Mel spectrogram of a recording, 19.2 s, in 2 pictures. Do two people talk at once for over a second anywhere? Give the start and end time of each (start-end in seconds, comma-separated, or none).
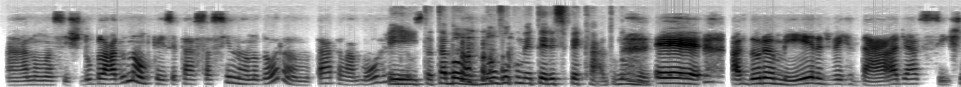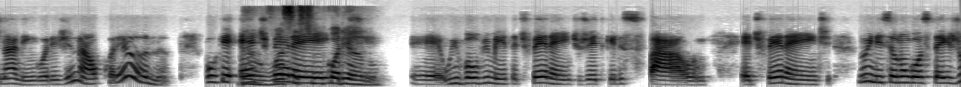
12.0-13.5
